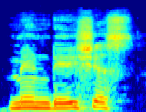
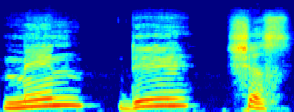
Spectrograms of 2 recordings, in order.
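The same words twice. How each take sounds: First: Said in the usual way. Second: "मेंडेशस" very slowly, with gaps between syllables; teacher's drawn-out breakdown of "मेंडेशस". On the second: Shown as a demonstration. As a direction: sound out "मेंडेशस" in three stretched pieces. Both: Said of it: "पूरी meaning क्या बनी".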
